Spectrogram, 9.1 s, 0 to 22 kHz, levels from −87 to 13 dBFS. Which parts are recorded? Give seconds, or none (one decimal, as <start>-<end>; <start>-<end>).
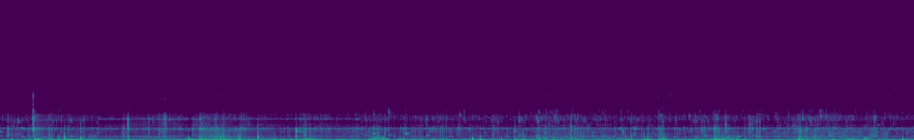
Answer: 0.0-1.0; 3.6-9.1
